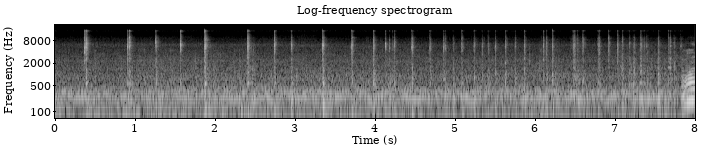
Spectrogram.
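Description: Two Beyblade Burst spinning tops whirring in a plastic stadium with a steady hum, clacking against each other in rapid, irregular clicks, several a second.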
